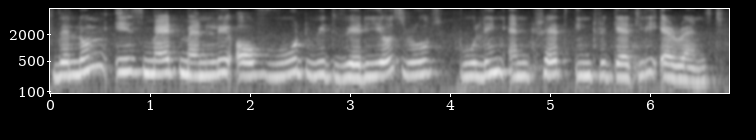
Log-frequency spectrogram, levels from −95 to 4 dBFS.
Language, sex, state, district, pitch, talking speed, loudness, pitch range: English, female, Arunachal Pradesh, Lower Dibang Valley, 235 Hz, 130 wpm, -14 LUFS, 220-260 Hz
